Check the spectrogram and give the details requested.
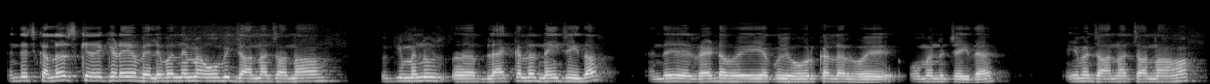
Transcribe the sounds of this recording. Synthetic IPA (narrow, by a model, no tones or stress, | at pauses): ɪ̃nd̪eːʋɪt͡ʃkələɾzkeekɪɽeːəʋeːleːbəlneːmɛ̃ːoːʋiːd͡ʒaːnːaːt͡ʃaːɦnaːɦ | kjõːk̬ɪmɛ̃ːnũːblɛːkːələɾnəĩːt͡ʃaːiːd̪aː | ɪ̃nd̪eɾɛɖɦoːeːjaːkoːiːɦoːɾkələɾɦoːeːoːmɛ̃ːnũːt͡ʃaːiːd̪aːɛː | eːmɛ̃ːd͡ʒaːnːaːt͡ʃaːɦnaːɦãː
